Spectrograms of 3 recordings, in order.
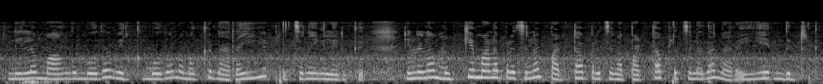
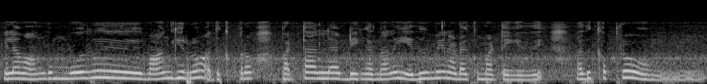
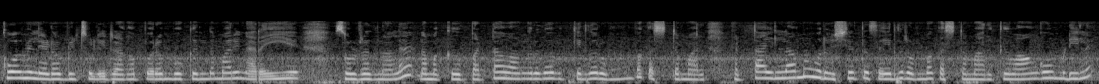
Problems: constant background noise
